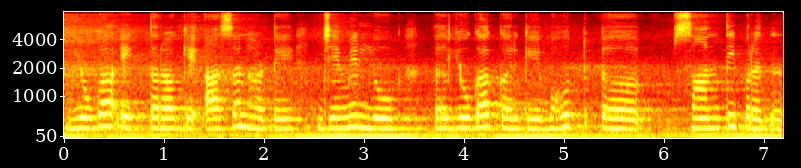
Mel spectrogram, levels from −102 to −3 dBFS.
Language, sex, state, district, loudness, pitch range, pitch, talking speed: Maithili, female, Bihar, Samastipur, -15 LUFS, 235-260 Hz, 245 Hz, 135 wpm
